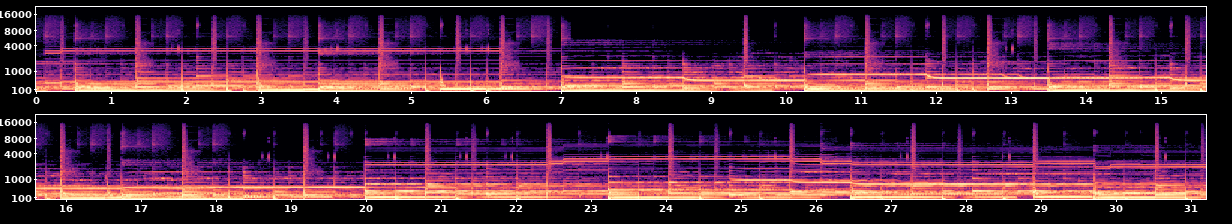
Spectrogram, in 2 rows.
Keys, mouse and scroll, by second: 1.8 click, 5.9 right click, 6.9 F12, 7.3 Tab, 7.7 KP_2, 7.9 Tab, 9.5 ctrl+v, 11.1 scroll up 1, 12.0 scroll down 1, 12.9 click, 13.5 scroll up 1, 15.8 scroll down 1, 17.6-18.6 scroll up 1, 18.6 click, 20.3 right click, 21.2 click, 23.1 right click, 23.5 scroll up 1, 24.2 scroll down 1, 24.8 scroll up 1, 25.4 click, 26.0 F5, 26.4 Delete, 27.1 click, 27.5 scroll up 1, 28.5 shift+click, 29.9-30.3 typing, 30.6 click.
